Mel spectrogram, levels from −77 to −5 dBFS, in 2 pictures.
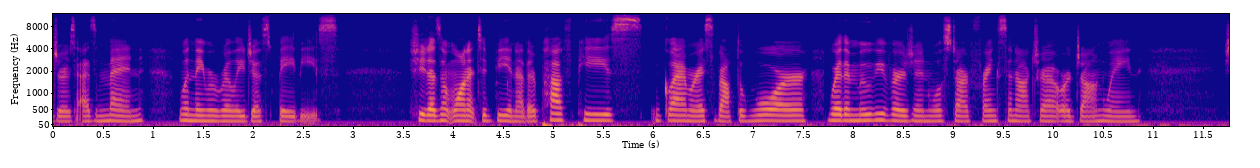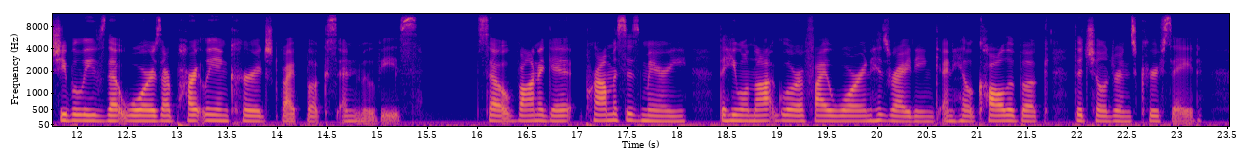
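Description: From 18.8 s, just after "that he will", and running to the end at 23.52 s, the resampler restarted on every block. The 48 kHz to 24 kHz conversion was run on each 100 ms block in isolation, so the filter lacked the real neighbouring samples at every block boundary and left a small error there. The result is a steady tick at 10 Hz riding on the speech, present only while there is signal.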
